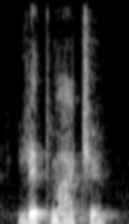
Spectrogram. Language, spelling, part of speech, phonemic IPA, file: Dutch, lidmaatje, noun, /ˈlɪtmacə/, Nl-lidmaatje.ogg
- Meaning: diminutive of lidmaat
